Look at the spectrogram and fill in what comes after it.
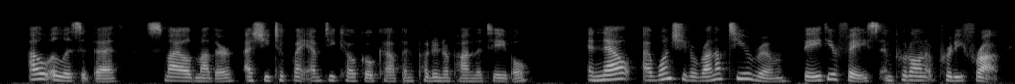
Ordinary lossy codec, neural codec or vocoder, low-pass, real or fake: Opus, 16 kbps; codec, 24 kHz, 0.5 kbps, DualCodec; 7.2 kHz; fake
